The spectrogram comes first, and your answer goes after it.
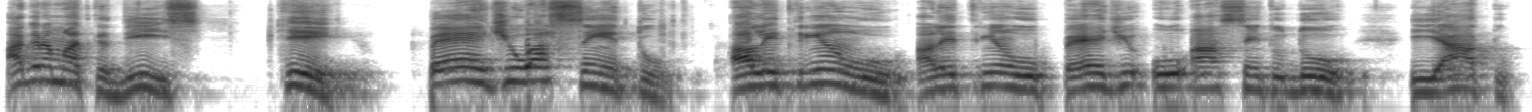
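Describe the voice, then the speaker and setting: A Brazilian man with a fairly high voice leads an exam-prep grammar lesson, close to the mic. He keeps asking the class questions and answers them himself, with a lively, coaching manner. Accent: Brazilian Portuguese. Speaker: teacher.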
